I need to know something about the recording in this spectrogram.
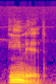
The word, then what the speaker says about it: Enid: what's her name Arian deil to get the pronunciation of that Oklahoma town I got it Enid no worries Ariana or Jeremy Baker he does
